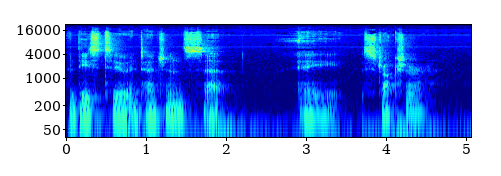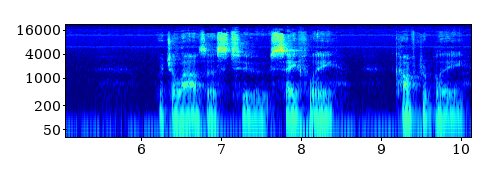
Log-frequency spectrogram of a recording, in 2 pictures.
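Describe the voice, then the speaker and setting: A man leading a guided meditation in a calm, measured way, in short phrases with long pauses. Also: sits low, vocal fry.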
